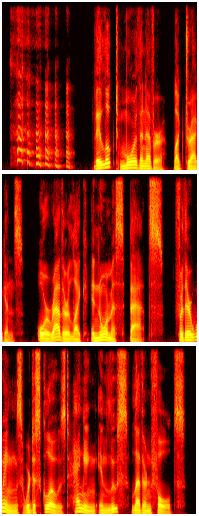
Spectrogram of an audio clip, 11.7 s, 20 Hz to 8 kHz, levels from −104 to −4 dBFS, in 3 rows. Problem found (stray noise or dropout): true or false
true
